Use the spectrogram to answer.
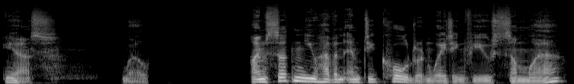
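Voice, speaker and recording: Deep-voiced, stern British wizard professor. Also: male voice, big pitch swings, darkish tone, no echo, exaggerated voice. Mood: measured, wry. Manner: measured, dry, formal, clipped. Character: stern, dry middle-aged wizard professor, ex-Auror. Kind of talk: video game voice acting.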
